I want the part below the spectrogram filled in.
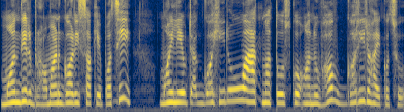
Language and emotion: Nepali, happy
